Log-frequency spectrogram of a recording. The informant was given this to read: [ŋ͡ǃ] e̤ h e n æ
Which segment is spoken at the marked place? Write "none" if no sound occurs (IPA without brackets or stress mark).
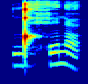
ŋ͡ǃ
